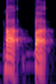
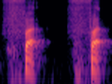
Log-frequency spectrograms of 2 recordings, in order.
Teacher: pertemuan bawah bibir dengan gigi seri atas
